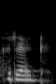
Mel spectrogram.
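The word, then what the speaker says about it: read: रीड का past में हो गया रेड। इसकी प्रोनाउंसिएशन होगी रेड।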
